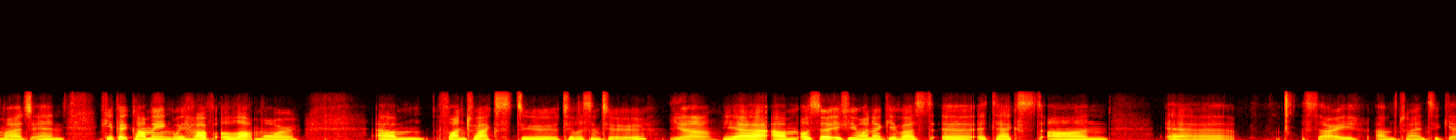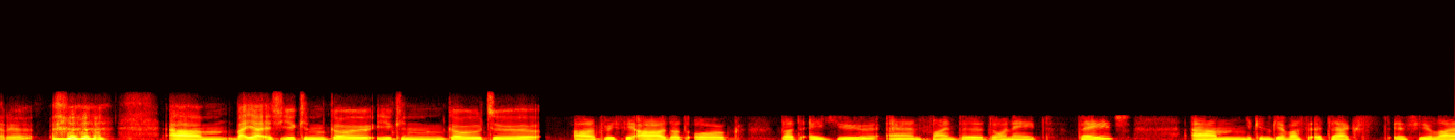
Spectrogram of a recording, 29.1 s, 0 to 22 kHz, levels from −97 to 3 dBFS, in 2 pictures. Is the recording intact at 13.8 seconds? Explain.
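Yes, at 13.8 seconds the speech is intact, carried through the AMR wideband (HD Voice) codec at 12.65 kbit/s, a rate at which that codec keeps speech clear.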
